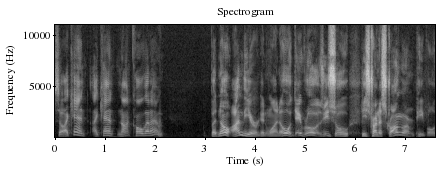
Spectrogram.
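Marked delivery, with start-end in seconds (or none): 4.5-7.6 put-on Scottish accent. Mocking what critics say about the speaker, imitating a scottish accent. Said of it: "I'm sorry to do this Scott accent".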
